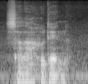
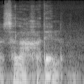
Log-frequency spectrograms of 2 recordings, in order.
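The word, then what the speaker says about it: Salah ad-Din: from memory and say that is pronounced salahudin or salahadin correct me in the comments if you will now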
